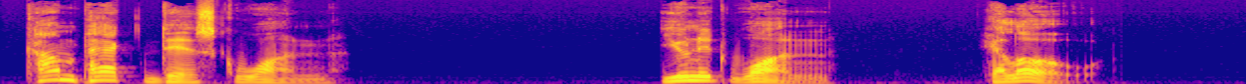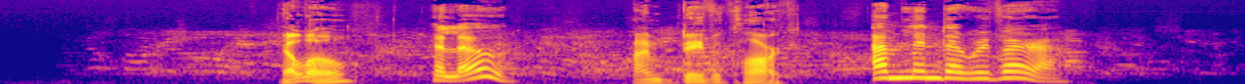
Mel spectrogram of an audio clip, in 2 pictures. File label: Conversation; Conversation A B; new american streamline departures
